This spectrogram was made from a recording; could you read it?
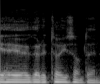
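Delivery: plain, offhand, just-talking voice. Retelling how his son told him something on a night walk: imitating his son's voice. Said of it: "that's your voice".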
